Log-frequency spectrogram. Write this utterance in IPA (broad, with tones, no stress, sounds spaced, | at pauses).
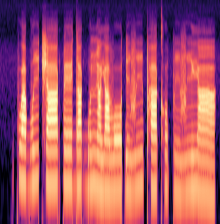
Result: kʷ a˦˨ ɡʷ iː˦ t͡ʃ aː˦ k͡p e˦ d a˦ ɡ͡b ʊ˦ ɲ ã˨ j a˨ β oː˨ ɗ i˨ v iː˦ pʰ a˦ kʰ ʊ˦ p i˨ v i˦ j ã˦˨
